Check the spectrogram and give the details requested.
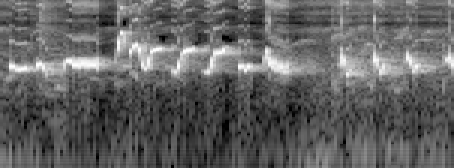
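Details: White-rumped shama singing a varied fighter lure song: a steady clear whistle, then looping slurred whistles, a short pause, and a rhythmic series of four bouncing notes.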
